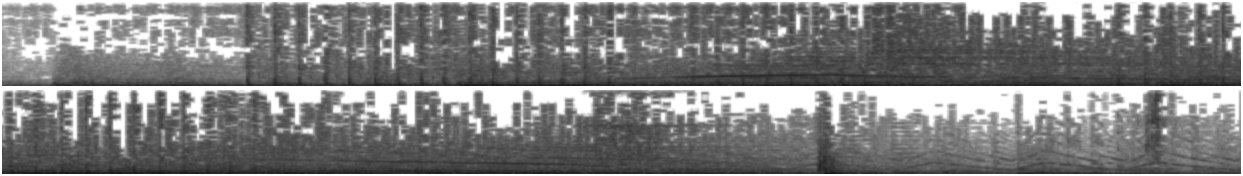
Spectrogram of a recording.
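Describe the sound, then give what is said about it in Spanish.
A police car siren wails with rising and falling sweeps as police arrive at a street shootout, over a dense, noisy street scene with rapid sharp bursts of gunfire and a loud crack near the end. “Chale, ya llegó la poli.”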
